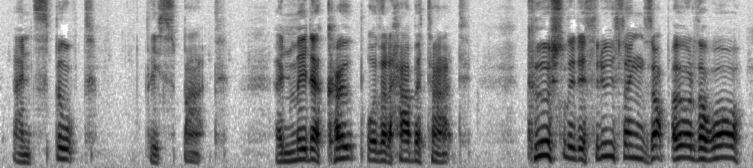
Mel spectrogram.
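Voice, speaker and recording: Scottish male narrator for a rhyming picture book, unhurried and theatrical, with a gravelly edge. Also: a little high. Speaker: storybook narrator. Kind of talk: dramatic rhyming verse storytelling.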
